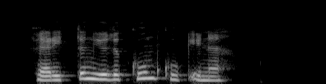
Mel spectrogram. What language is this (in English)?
Bashkir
